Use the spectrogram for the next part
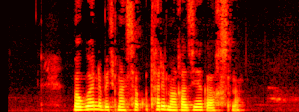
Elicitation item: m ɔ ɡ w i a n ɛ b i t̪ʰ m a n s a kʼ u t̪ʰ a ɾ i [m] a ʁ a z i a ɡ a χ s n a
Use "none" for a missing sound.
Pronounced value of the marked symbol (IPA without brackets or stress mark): m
